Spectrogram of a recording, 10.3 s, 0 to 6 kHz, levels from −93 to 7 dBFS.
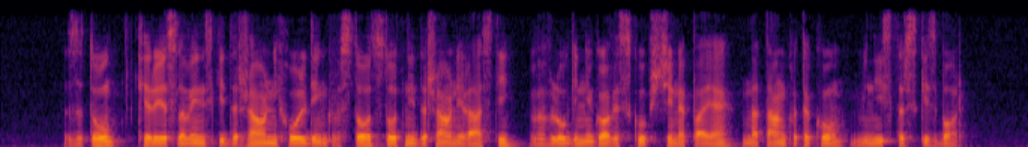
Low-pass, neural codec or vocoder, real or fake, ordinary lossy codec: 5.4 kHz; vocoder, 44.1 kHz, 128 mel bands, Pupu-Vocoder; fake; AAC, 48 kbps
